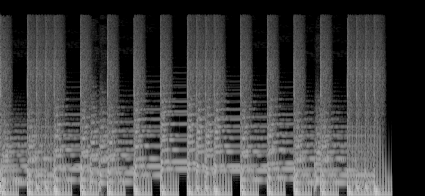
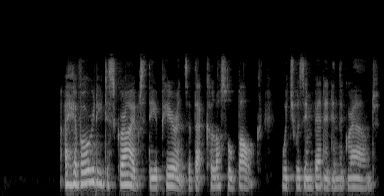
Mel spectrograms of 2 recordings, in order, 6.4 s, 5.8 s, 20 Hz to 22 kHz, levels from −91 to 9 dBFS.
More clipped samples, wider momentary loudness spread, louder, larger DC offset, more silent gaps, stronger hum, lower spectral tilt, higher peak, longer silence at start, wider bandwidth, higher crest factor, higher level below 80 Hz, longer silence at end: neither; second, 2 LU vs 9 LU; first, -23 LUFS vs -31 LUFS; neither; neither; neither; about the same, -5.5 dB/octave vs -5.5 dB/octave; first, -6 dBFS vs -12 dBFS; second, 0 s vs 0.9 s; first, 17 kHz vs 8 kHz; about the same, 16 dB vs 20 dB; first, -26 dBFS vs -72 dBFS; first, 0.5 s vs 0.1 s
